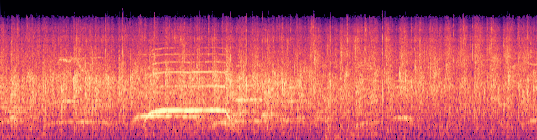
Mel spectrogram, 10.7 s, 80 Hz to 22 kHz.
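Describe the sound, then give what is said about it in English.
An audience applauds the newly graduated seniors of 1440, a steady, dense, loud wash of clapping punctuated by a few high whistles and scattered cheers. “Give our former seniors, but now graduates of 1440, a round of applause.”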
